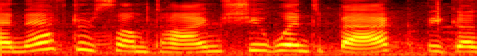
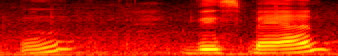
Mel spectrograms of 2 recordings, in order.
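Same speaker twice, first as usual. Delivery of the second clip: ordinary talk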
